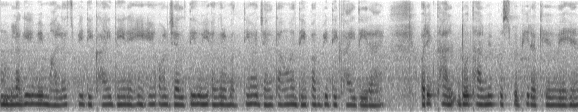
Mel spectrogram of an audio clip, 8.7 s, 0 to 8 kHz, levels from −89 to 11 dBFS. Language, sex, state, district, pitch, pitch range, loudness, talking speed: Hindi, female, Uttar Pradesh, Deoria, 210 Hz, 205-220 Hz, -17 LUFS, 215 wpm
